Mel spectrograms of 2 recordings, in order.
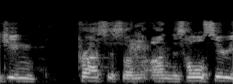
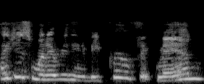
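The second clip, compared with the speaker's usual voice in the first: put-on crying, much higher pitch; 7 semitones higher than usual. Right after telling John to stop crying, imitating someone crying. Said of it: "Stop crying".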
